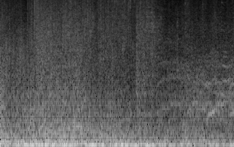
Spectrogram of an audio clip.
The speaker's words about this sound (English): The missile exploded in the street a few dozen yards away, creating an instant crater of orange flame and black smoke.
